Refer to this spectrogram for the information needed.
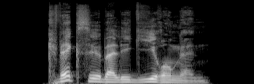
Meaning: plural of Quecksilberlegierung
- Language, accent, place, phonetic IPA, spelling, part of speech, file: German, Germany, Berlin, [ˈkvɛkzɪlbɐleˌɡiːʁʊŋən], Quecksilberlegierungen, noun, De-Quecksilberlegierungen.ogg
